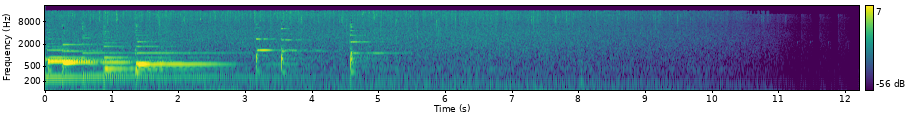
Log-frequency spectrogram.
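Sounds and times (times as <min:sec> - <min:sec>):
Celtic harp: 0:00.0 - 0:05.3.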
